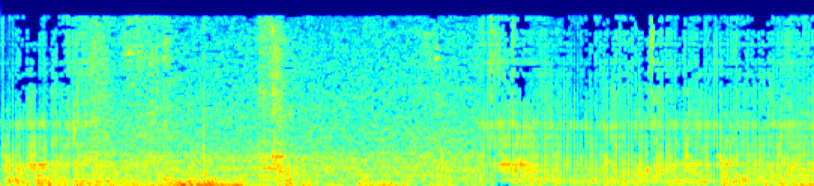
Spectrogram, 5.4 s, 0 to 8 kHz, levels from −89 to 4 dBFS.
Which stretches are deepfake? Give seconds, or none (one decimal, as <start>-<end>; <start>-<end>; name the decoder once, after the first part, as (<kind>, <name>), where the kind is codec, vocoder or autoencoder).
0.0-0.6 (vocoder, BigVGAN v2); 3.2-5.4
